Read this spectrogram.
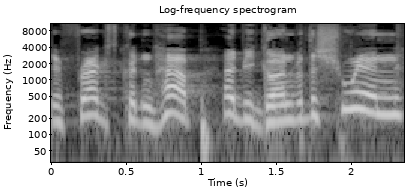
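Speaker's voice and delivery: put-on cartoon frog voice. Asked for impressions, performing a Kermit the Frog voice. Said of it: "I can do a Kermit the Frog".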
